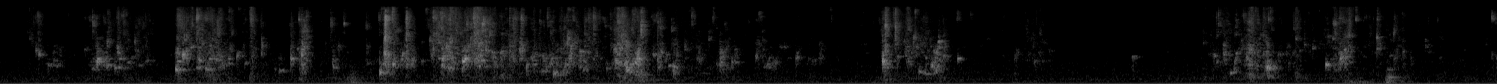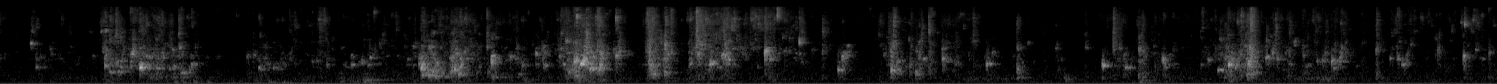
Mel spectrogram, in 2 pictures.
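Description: Water sloshing and splashing in a filled bathtub as a person moves about in it, in irregular bursts with a brief lull about ten seconds in.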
